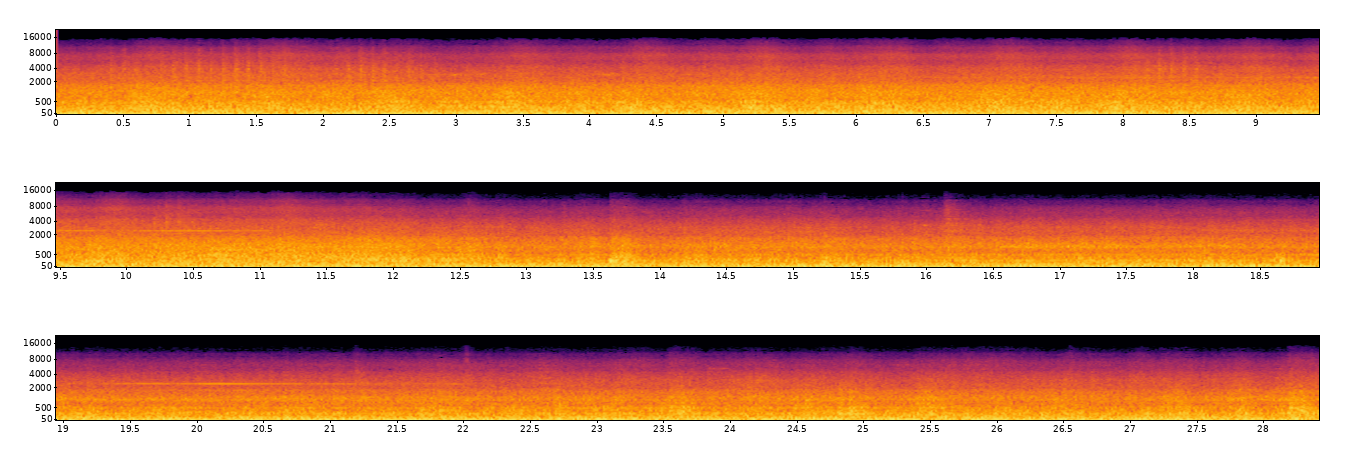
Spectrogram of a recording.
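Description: Nankai Railway electric train running at speed, heard from inside the driver's cab: a steady rumble of wheels on rail and running gear. A faint high tone comes in and fades twice.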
